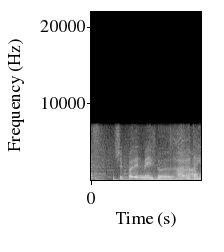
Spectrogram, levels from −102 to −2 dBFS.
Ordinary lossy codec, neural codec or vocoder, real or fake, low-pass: none; codec, 16 kHz, 0.5 kbps, X-Codec, HuBERT features, trained on balanced general audio; fake; 7.2 kHz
